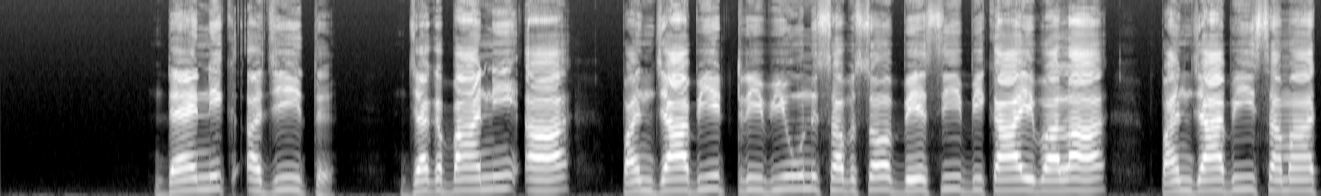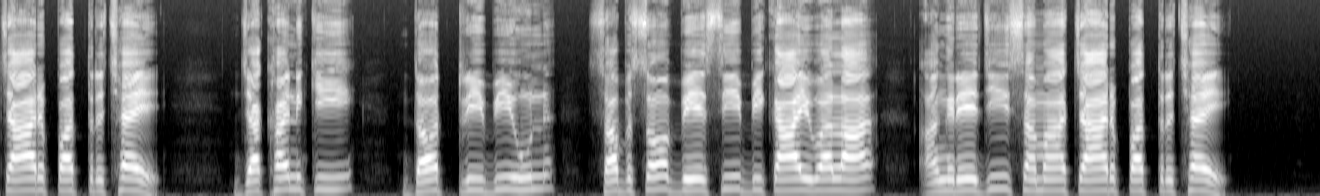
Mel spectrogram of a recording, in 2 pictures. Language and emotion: Maithili, neutral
